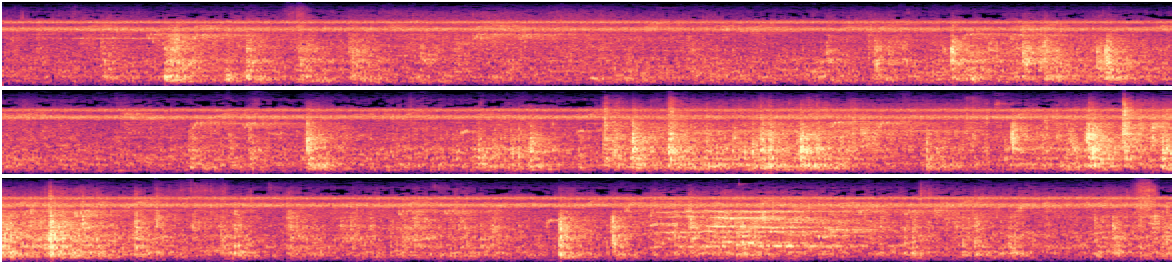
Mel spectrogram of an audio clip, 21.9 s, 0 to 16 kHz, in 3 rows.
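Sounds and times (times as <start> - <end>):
insects droning: 0.0 - 21.9
monkeys scrambling on metal roof: 0.4 - 21.9.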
